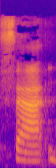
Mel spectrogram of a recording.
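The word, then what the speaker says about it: Phat: Let's get fat. No downtime. Fat is spelled P-H-A-T, by the way.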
